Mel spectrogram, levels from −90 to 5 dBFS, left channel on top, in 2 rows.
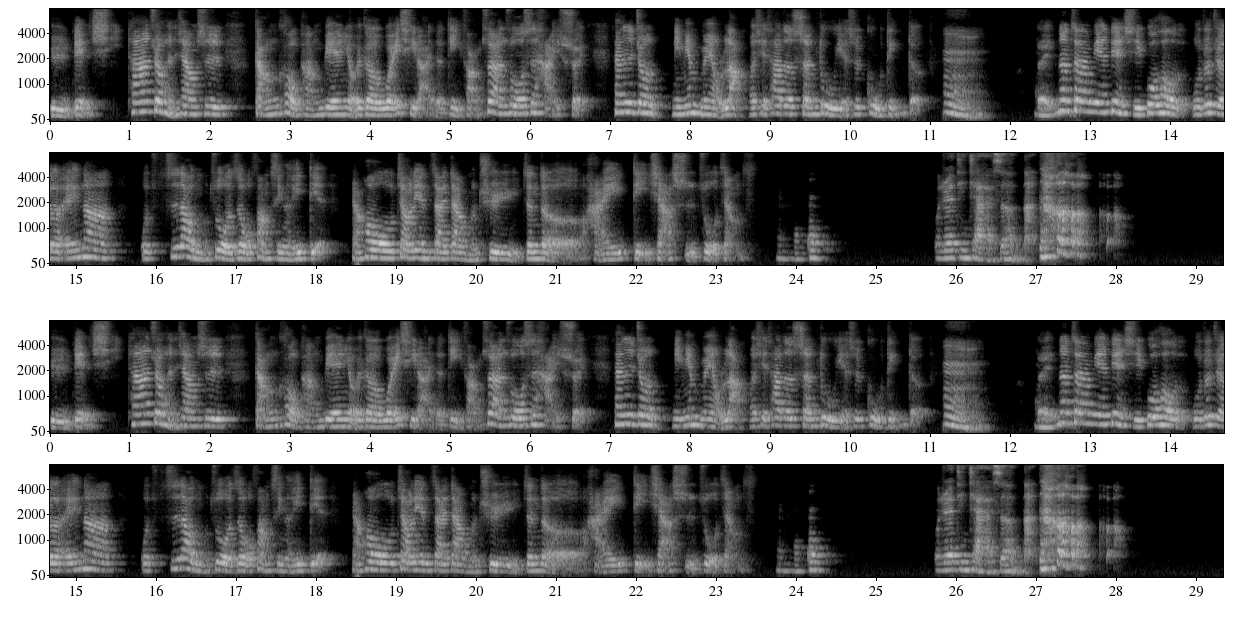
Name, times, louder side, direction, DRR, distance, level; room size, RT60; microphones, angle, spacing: voice 1, 0.0-10.9 12.3-15.5 15.8-18.1 18.4-23.4, left 3 dB, 40° left, -2 dB, 0.5 m, -28 dB
voice 2, 11.2-11.7 12.3-12.5 23.7-24.3 25.7-27.6 28.0-28.1, right 1 dB, 10° right, 1 dB, 0.5 m, -28 dB
2.7 x 2.0 x 2.3 m, 0.36 s
head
